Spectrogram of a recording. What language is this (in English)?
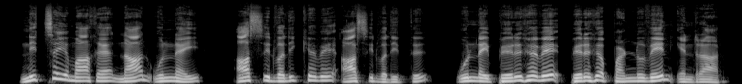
Tamil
